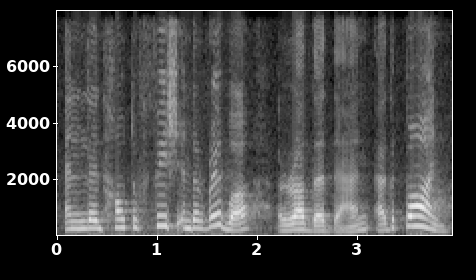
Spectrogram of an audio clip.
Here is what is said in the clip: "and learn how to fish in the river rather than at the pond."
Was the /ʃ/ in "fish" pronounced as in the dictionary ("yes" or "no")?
yes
